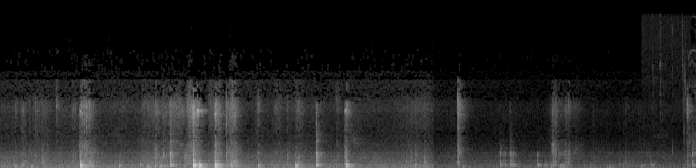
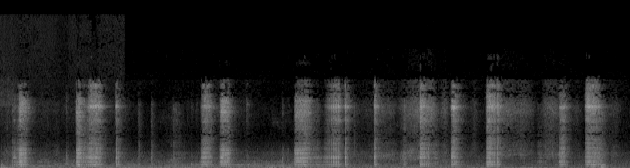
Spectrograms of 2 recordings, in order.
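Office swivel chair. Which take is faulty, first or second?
second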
